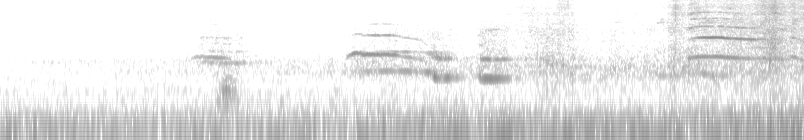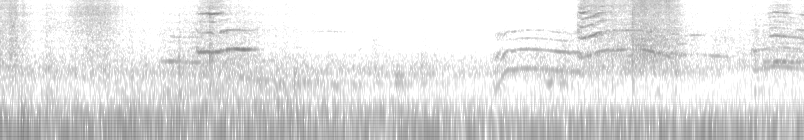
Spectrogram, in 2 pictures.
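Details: Young kittens in an indoor playpen shared with sheep, starting to leave their sibling pile to explore; thin, high meows rising and falling, several overlapping and repeated irregularly, over a steady low rumbling background.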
